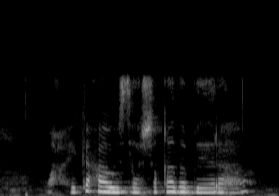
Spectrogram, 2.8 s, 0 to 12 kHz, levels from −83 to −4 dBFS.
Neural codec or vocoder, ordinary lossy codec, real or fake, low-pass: none; none; real; 7.2 kHz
